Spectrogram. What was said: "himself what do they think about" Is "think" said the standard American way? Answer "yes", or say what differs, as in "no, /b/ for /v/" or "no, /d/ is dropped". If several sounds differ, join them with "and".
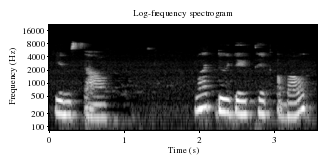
no, /t/ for /θ/ and /ŋ/ is dropped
